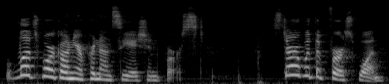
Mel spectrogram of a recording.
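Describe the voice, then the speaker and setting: A woman playing a motherly spider queen in a roleplay audio, speaking tenderly and patiently with gentle teasing and formal wording. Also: high voice, sing-song, unhurried. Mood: gentle teaching. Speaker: mother figure teaching a language. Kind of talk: roleplay audio, softly acted monologue.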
